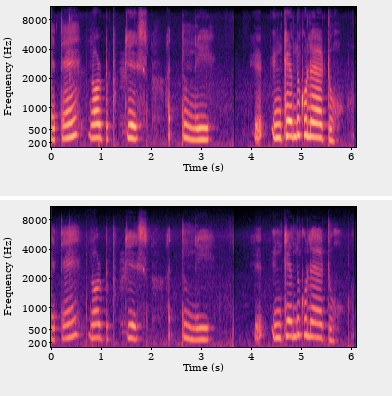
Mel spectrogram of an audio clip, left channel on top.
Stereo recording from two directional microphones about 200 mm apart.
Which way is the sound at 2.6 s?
Centre (ahead or behind).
